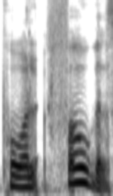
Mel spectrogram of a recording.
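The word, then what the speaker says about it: Paul Vogel: finanschef Paul Fogel, ska man faktiskt uttala det, också får lämna.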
